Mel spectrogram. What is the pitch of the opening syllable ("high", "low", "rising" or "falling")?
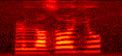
low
